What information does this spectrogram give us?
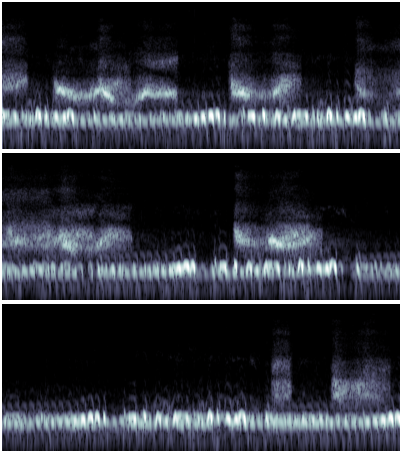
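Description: Black grouse give a steady, low, dove-like bubbling that runs almost without a break, cut every second or two by harsh, hissing sneezes.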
